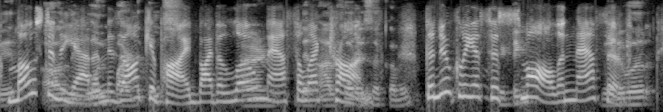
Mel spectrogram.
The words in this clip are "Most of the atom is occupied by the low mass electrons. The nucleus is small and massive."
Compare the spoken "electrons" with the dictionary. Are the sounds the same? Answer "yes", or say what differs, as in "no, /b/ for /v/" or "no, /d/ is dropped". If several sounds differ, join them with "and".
yes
